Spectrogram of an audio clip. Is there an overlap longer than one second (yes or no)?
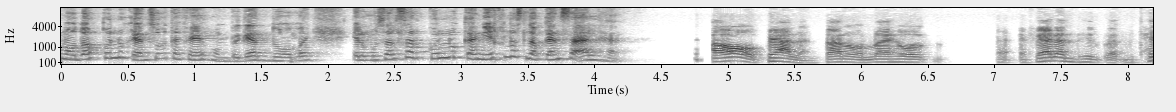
no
